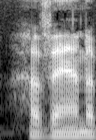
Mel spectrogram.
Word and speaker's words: Havana: That's the one who rhymes with banana. – Havana banana.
